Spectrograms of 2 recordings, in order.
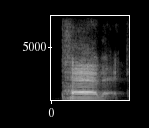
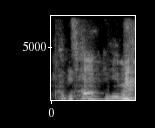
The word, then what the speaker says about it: Patek: Like this dude who says Paddock instead of Patek, Paddock.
